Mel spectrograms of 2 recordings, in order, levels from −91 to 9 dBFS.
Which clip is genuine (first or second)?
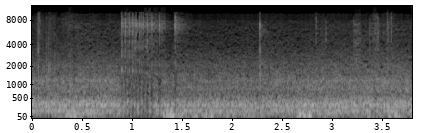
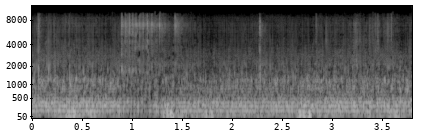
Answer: first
